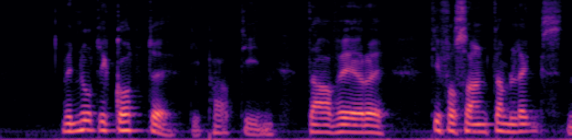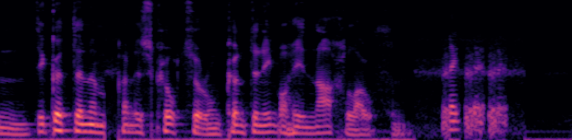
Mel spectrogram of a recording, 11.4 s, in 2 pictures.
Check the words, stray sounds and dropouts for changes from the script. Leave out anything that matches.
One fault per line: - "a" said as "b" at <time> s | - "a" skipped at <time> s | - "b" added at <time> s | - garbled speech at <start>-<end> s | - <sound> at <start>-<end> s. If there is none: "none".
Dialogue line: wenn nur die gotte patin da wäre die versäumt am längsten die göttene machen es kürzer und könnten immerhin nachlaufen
- dropout at 6.8-6.9 s
- laugh at 10.1-10.8 s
